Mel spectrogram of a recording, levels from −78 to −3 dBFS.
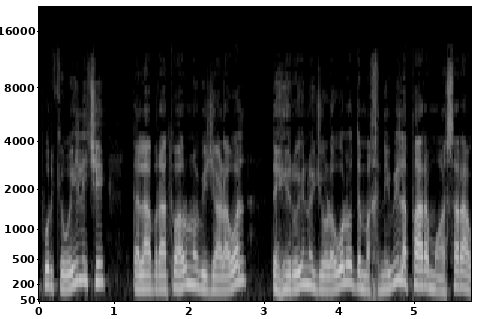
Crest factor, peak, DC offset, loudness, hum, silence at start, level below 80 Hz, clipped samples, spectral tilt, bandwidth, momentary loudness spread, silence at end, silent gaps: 18 dB; -10 dBFS; under 0.1%; -27 LUFS; none; 0.05 s; -66 dBFS; under 0.1%; -5.5 dB/octave; 13.5 kHz; 6 LU; 0 s; none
